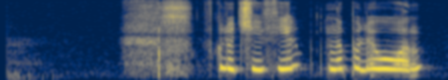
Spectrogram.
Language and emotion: Russian, sad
